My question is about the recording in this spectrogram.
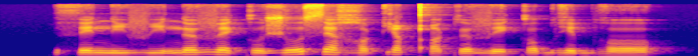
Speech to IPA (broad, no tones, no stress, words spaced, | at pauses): θeni vinœvɛ koʒosɛ ʁɔkiqʼɔkœ vekɔbʱe bʱɔ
